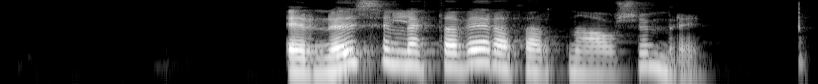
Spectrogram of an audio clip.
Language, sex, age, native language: Icelandic, female, 40-49, Icelandic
